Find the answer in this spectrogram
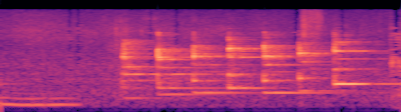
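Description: Mobile phone ringtone playing a marimba-like melody of clear stepped notes. A low held tone under it stops about half a second in, and a run of quick short notes follows.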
